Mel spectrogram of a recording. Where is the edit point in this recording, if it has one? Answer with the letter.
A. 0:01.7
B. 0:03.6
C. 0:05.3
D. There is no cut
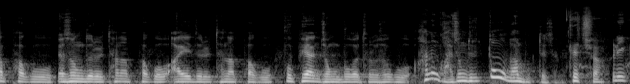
D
